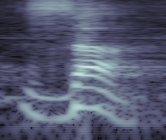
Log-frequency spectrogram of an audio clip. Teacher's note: زا کو ادا کرتے وقت سٹی جیسی آواز نکلے گی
